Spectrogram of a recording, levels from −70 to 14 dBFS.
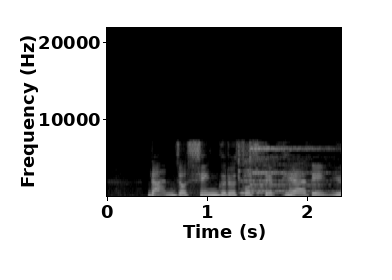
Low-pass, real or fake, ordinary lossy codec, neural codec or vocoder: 7.2 kHz; real; none; none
